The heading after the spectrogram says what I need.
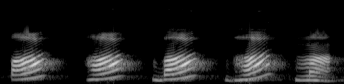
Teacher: दोनों होठों के स्पर्श से बोले जाने वाले वर्ण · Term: ओष्ठ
